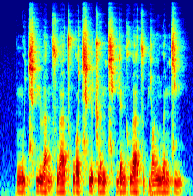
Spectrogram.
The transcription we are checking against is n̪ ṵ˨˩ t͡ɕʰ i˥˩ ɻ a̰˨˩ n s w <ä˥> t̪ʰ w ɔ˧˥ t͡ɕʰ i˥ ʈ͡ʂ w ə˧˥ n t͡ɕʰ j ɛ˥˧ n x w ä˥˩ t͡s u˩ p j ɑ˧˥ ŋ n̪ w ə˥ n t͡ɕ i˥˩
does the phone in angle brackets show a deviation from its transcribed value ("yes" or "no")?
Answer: yes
